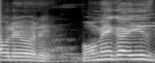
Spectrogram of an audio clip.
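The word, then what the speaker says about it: omega: বলা আছে না, ওমেগা এটার নাম হচ্ছে, এর উচ্চারণ হচ্ছে ওমেগা, ওমেগা ও এম ই জি এ, ওমেগা ইজ দি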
